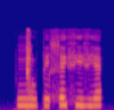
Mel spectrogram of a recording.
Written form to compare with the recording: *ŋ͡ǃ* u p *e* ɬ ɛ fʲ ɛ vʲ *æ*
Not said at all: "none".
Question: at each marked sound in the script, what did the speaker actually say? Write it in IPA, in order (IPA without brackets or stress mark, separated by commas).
ŋ͡ǁ, e, æ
